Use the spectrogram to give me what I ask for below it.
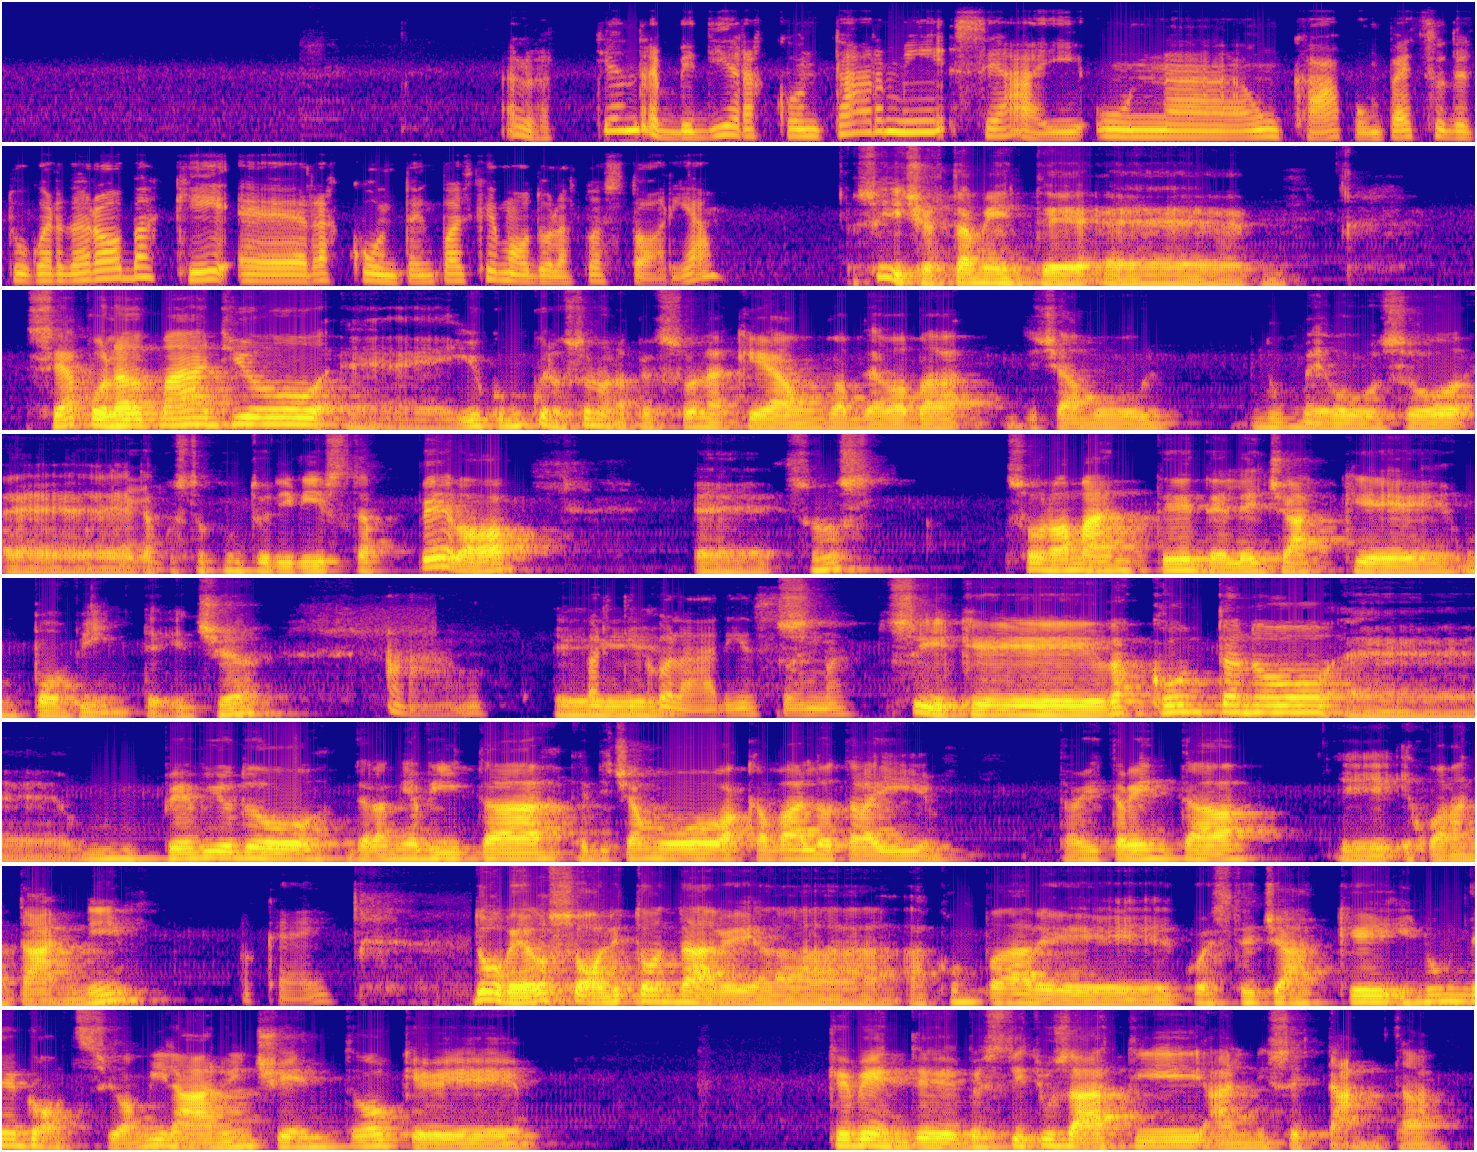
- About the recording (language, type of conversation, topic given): Italian, podcast, Quale capo del tuo guardaroba racconta meglio la tua storia?
- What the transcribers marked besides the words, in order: static; other background noise; tapping; mechanical hum; lip smack; lip smack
